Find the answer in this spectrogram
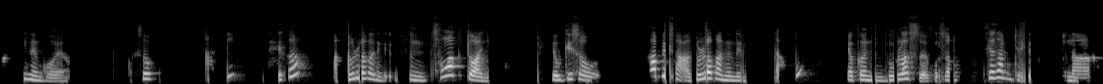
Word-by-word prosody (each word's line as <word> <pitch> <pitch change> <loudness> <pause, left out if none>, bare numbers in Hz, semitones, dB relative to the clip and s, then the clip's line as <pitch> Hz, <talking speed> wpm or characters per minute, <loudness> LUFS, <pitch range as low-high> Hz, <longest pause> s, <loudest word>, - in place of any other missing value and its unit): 막히는 250 - -3
거예요. 150 -3 -5 0.6
그래서 255 -2 -2 0.5
'아니 385 +4 -10 0.4
내가 405 +7 0 0.2
안 - - -5
올라가는 260 -4 +2
게 180 - -7 0.2
무슨 195 -5 -2
성악도 425 +6 +4
아니고 - - +1 0.6
여기서 215 0 +1 0.5
팝에서 365 +2 +4
안 - - 0
올라가는 245 -3 +5
음이 180 - -2 0.3
있다고?' - - -7 0.3
약간 200 +1 +2
놀랐어요. 200 - +2
그래서 195 - -3 0.3
새삼 295 -3 +2
'되게 205 - -4 0.4
높구나.' 160 -2 0
245 Hz, 320 characters per minute, -23 LUFS, -, 0.6 s, 올라가는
